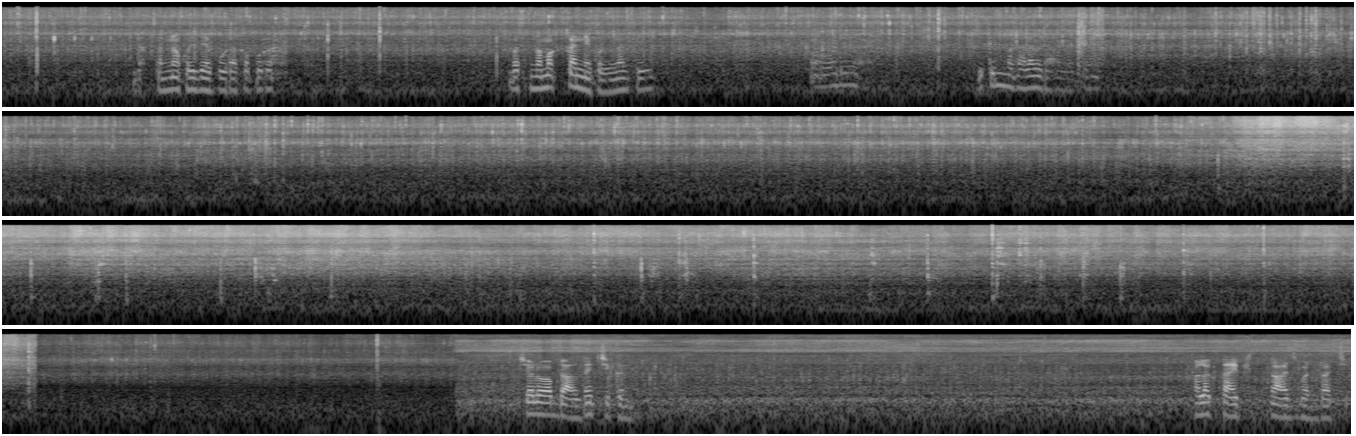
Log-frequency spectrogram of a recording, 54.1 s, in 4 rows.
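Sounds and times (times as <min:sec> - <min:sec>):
masala sizzling in a pan: 0:00.0 - 0:54.0
spatula scraping a pan: 0:25.6 - 0:30.9, 0:32.9 - 0:40.1.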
